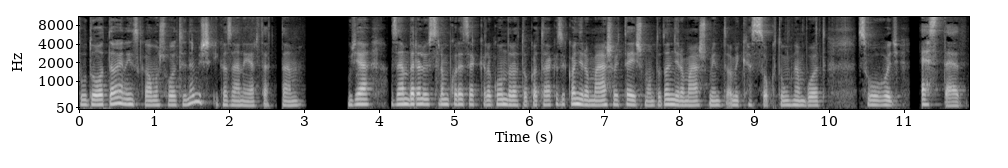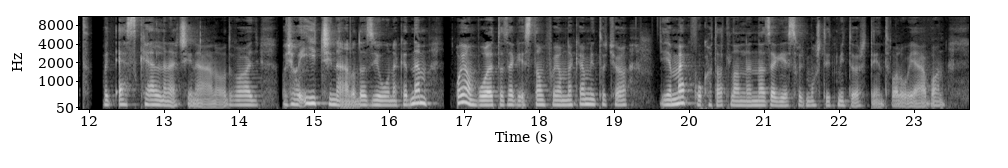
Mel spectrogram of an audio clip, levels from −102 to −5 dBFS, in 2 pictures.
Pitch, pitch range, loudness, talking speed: 165 Hz, 155-180 Hz, -30 LUFS, 170 wpm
